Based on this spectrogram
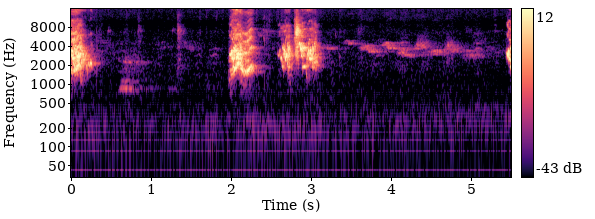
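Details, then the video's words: Budgerigars in a simple aviary chatter with harsh, buzzy chirps in bursts, then a thin high warble trailing off, in an indoor room sound. "periquitos cantando"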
